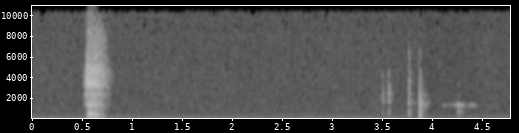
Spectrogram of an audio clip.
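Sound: computer mouse clicking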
